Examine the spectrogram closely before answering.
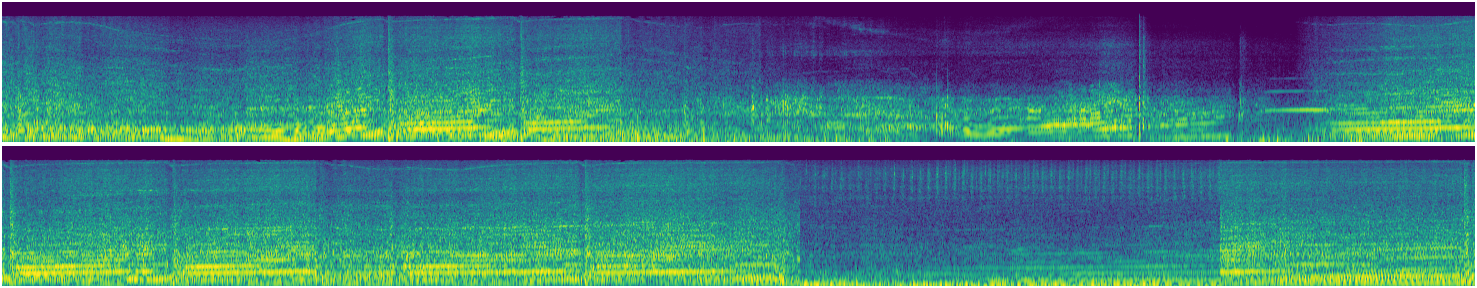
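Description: A racing car engine revs hard, its pitch climbing with each gear and dropping at each shift.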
